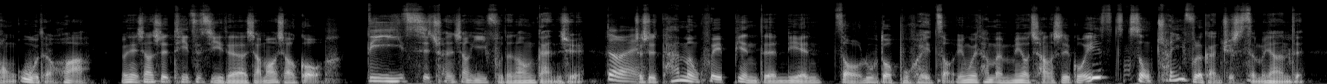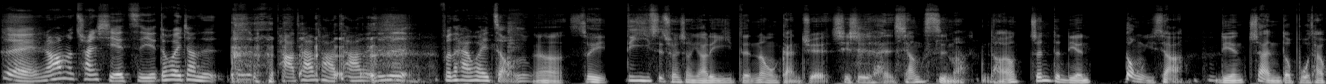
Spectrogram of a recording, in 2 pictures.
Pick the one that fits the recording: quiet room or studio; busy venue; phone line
quiet room or studio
